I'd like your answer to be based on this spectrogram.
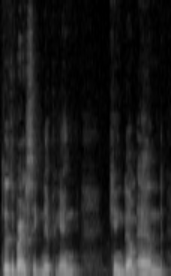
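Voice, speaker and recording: Male lecturer, low-pitched with plenty of fry, informal and halting explanatory delivery. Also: dark tone. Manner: halting, thinking aloud, checks in with "okay" and "right".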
